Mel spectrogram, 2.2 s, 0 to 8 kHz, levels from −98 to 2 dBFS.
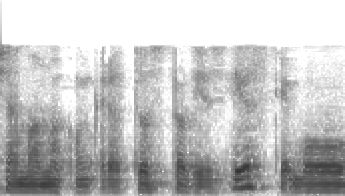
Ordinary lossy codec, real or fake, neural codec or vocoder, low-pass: AAC, 16 kbps; fake; codec, 16 kHz, 2 kbps, FunCodec, trained on LibriTTS, 25 frames a second; 7.2 kHz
